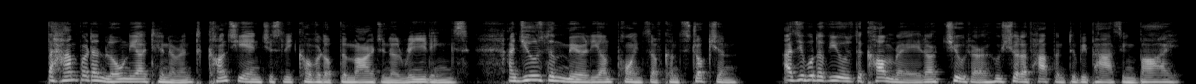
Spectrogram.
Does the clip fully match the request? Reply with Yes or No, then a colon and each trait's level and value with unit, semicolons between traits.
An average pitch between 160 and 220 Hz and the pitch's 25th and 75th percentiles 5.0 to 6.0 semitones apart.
No: low, 115 Hz; wide, 5.4 semitones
